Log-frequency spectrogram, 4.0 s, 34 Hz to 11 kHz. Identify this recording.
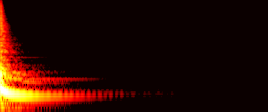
Dirty Tony's Tom 14'' 057
This is the Dirty Tony's Tom 14''. He recorded it at Johnny's studio, the only studio with a hole in the wall! It has been recorded with four mics, and this is the mix of all!
14, 14x10, drum, drumset, heavy, metal, pack, punk, raw, real, realistic, tom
